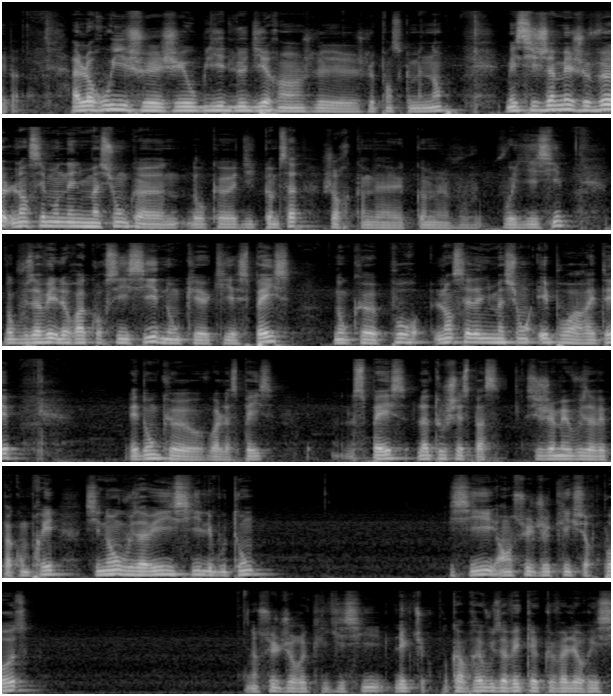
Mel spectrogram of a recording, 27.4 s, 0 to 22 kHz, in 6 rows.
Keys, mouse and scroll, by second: 4.3 scroll up 2, 4.3 scroll down 1, 4.4-4.8 scroll up 1, 4.8-5.3 scroll down 1, 5.3-6.7 scroll down 4, 6.7 space, 9.0 space, 15.4 space, 17.3 space, 17.4-26.1 drag.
